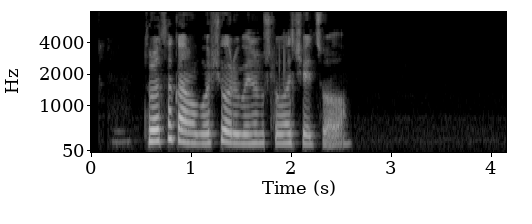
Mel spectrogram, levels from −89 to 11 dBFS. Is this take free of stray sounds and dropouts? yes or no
yes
